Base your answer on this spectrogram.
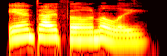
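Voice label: "antiphonally", British English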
